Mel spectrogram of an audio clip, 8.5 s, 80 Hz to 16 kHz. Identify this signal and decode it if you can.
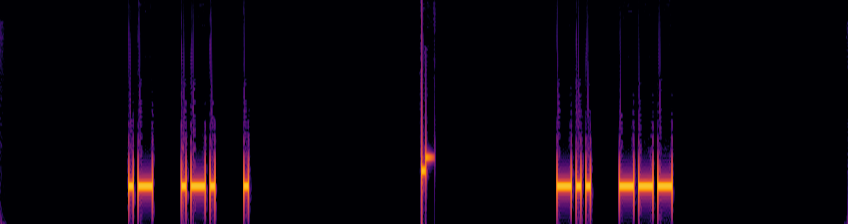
Morse code, heard as a keyed tone, about 25 wpm, spaced as for 18 wpm, 700 Hz. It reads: ARE DO
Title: 2x Character Spacing - Top 100 Words - 25wpm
